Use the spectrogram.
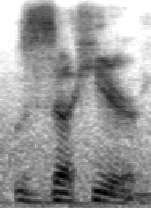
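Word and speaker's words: Zehir: Zahir.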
